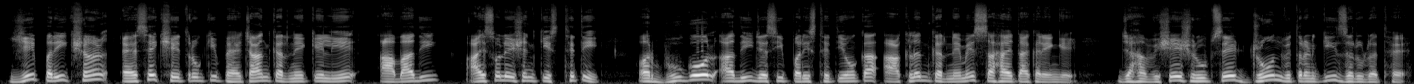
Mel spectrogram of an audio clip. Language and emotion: Hindi, neutral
